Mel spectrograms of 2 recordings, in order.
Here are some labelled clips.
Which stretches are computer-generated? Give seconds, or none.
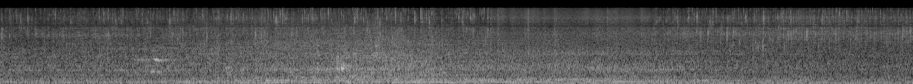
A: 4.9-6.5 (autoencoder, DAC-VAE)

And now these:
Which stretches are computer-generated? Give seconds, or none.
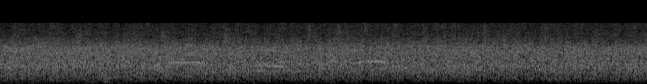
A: none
